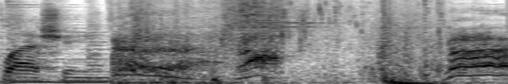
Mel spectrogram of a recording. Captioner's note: grunting; more grunting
